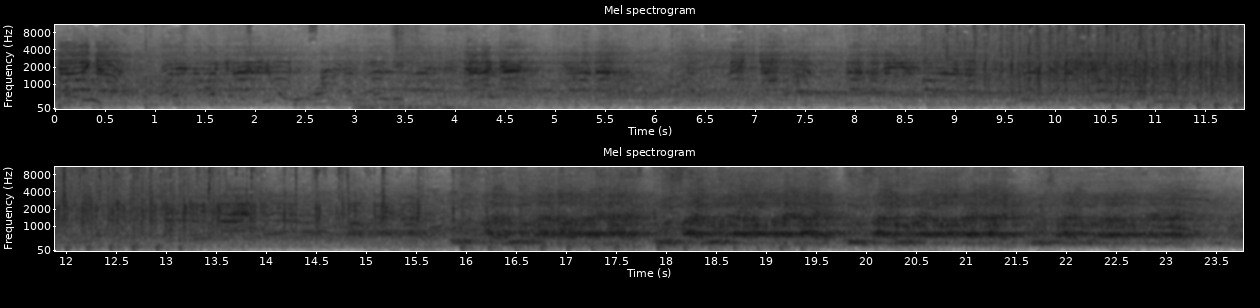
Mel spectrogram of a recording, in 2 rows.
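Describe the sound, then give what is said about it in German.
A large crowd of football fans in Hoffenheim chants an abusive stadium song against Dietmar Hopp, a version heard there only in the 2011-12 season. Loud and rhythmic, with rough massed voices and sharp claps or beats that grow more intense toward the end. “Diese Version eines Schmähklassikers konnte man in Hoffenheim lediglich in der Saison 2011-12 hören.”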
